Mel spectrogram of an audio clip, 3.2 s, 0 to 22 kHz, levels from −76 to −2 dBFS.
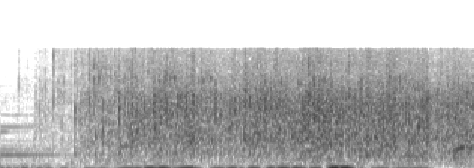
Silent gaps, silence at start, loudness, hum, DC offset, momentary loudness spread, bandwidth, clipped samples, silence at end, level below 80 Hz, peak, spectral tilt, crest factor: none; 0 s; -23 LUFS; none; under 0.1%; 11 LU; 7.2 kHz; under 0.1%; 0 s; -48 dBFS; -8 dBFS; -1.5 dB/octave; 18 dB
